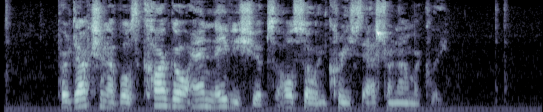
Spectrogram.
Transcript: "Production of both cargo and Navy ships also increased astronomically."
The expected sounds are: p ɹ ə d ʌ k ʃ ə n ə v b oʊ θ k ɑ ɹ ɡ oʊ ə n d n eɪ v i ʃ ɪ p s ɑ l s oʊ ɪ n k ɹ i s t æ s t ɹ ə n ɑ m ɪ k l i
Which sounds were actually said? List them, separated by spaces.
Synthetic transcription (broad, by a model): p ɹ ə d ʌ k ʃ ə n ə v b oʊ θ k ɑ ɹ ɡ oʊ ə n n eɪ v i ʃ ɪ p s ɑ l s oʊ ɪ n k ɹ i s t æ s t ɹ ə n ɑ m ɪ k l i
